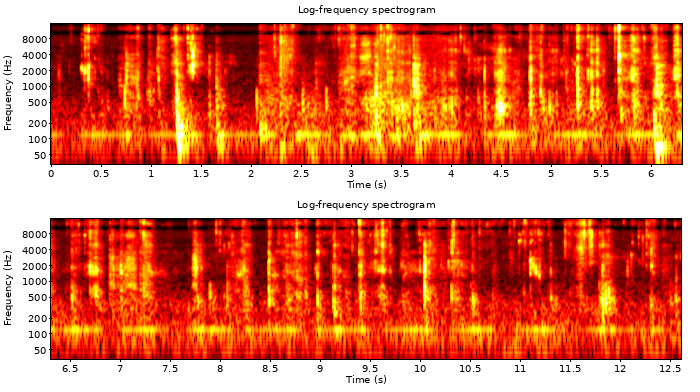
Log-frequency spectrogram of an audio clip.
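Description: Close-up eating sounds of fried chicken: chewing and crunching, with many small crackles and clicks as the breaded crust is pulled apart by hand. A faint low hum runs underneath.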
